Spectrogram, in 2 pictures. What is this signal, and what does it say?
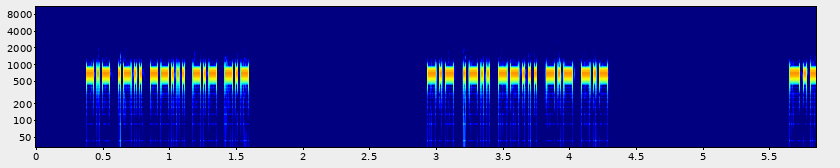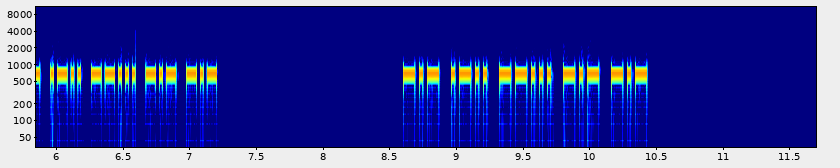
Morse code, heard as a keyed tone, about 49 wpm, 700 Hz. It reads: KL7KK KL7KK KL7KK KL7KK
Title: Speed Racing - USA Call Signs 40wpm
